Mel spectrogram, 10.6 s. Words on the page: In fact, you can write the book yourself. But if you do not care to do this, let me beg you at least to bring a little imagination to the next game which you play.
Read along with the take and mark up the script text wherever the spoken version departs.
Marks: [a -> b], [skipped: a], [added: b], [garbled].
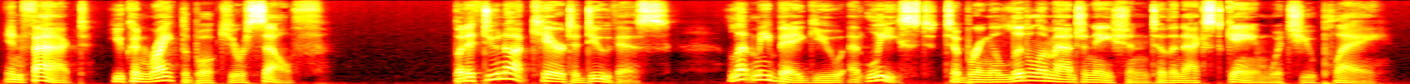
In fact, you can write the book yourself. But if [skipped: you] do not care to do this, let me beg you at least to bring a little imagination to the next game which you play.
